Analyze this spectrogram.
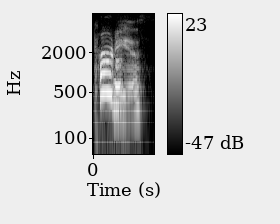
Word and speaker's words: Proteus: But the reason I want to bring up, and I don't know what my pronunciation I'm having, Proteus. Thank you. Proteus.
